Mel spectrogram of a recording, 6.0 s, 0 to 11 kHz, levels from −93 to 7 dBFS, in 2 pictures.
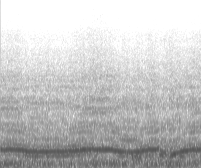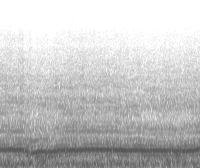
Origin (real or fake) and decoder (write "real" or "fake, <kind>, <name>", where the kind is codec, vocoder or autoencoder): fake, vocoder, BigVGAN v2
